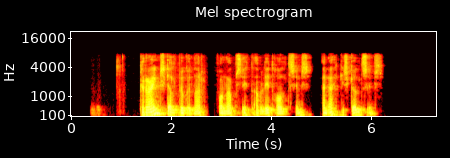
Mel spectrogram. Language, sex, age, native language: Icelandic, male, 30-39, Icelandic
